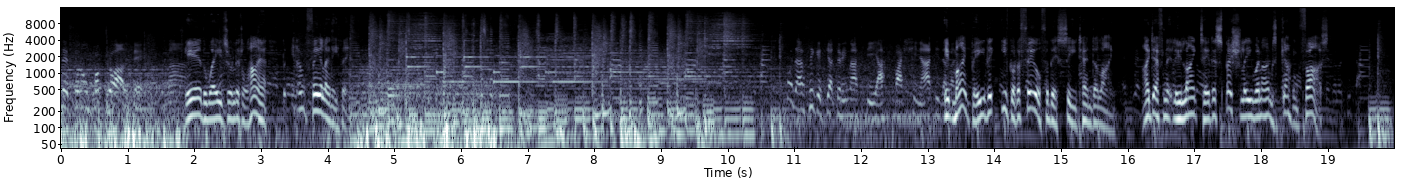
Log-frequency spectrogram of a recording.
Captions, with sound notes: (speaks Italian) Here the waves are a little higher but you don't feel anything. (speaks Italian) It might be that you've got a feel for this C-Tender line, I definitely liked it, especially when I was going fast.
